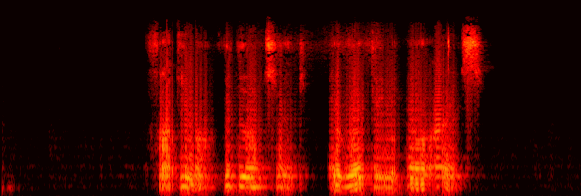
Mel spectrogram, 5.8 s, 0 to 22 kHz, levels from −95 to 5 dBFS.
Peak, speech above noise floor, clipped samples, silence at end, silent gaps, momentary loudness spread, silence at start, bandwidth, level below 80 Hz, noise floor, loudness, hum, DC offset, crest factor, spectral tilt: -20 dBFS; 47 dB; under 0.1%; 1 s; none; 7 LU; 1.5 s; 15 kHz; -72 dBFS; -85 dBFS; -38 LUFS; none; under 0.1%; 20 dB; -3.5 dB/octave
